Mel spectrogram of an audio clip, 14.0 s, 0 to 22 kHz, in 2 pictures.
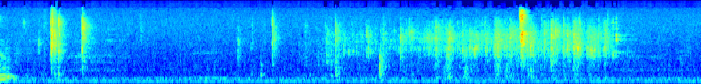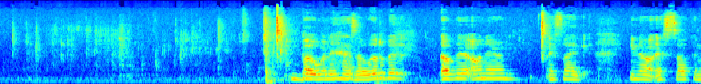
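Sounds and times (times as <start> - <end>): low steady hum: 0.0 - 14.0
chewing and mouth sounds: 2.7 - 6.3.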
